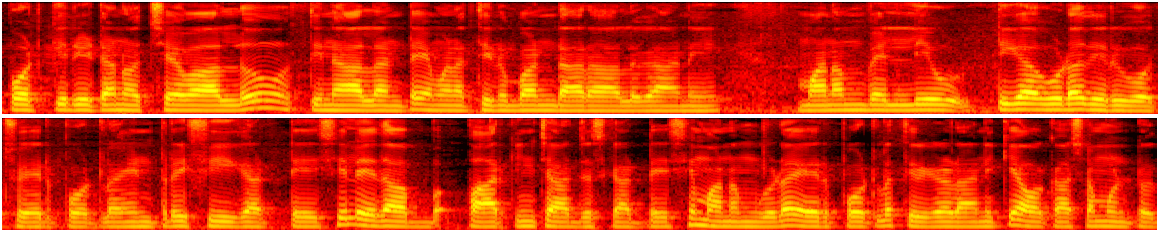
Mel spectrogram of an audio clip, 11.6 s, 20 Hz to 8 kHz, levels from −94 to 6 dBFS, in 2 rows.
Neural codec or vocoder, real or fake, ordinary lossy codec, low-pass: none; real; none; none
